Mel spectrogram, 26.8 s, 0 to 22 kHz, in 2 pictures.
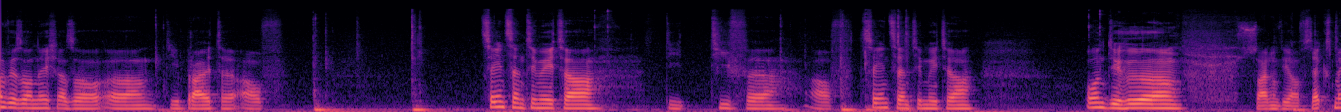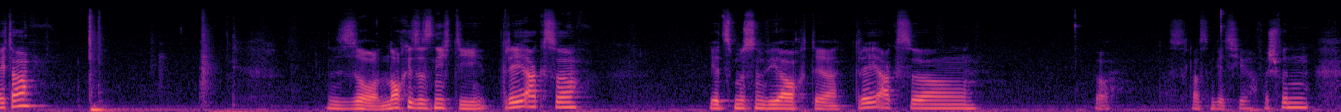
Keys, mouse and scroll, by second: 1.6 0, 3.3 1, 5.9 click, 7.8 0, 8.7 1, 9.0 Return, 10.8 click, 16.6 middle click, 24.1 click.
